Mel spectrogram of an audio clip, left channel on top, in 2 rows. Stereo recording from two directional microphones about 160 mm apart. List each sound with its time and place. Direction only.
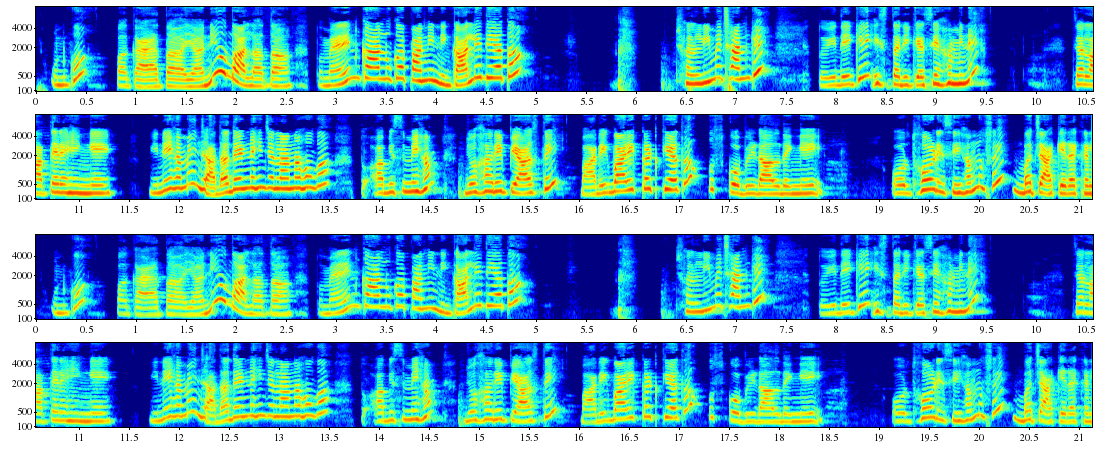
0.1 s a woman's voice: 25° left (ahead or behind)
5.8 s dog: 90° left
6.3 s a woman's voice: 40° left (ahead or behind)
7.3 s a woman's voice: 10° left (ahead or behind); by 21.1 s 30° left (ahead or behind)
